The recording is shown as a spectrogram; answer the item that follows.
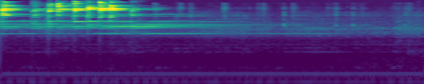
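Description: A bell ringing: a quick flurry of high chiming strikes that stop about a second and a half in, then a ring that fades away over the next second. It is rung as a cue to sink deeper into trance.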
